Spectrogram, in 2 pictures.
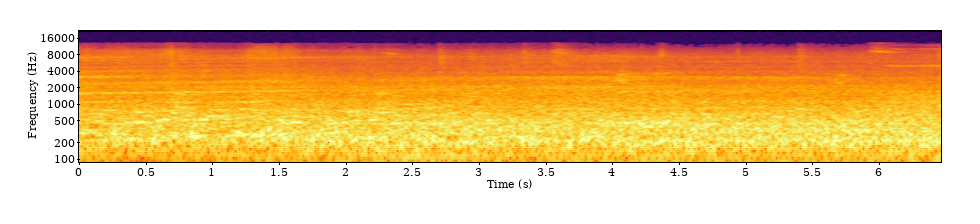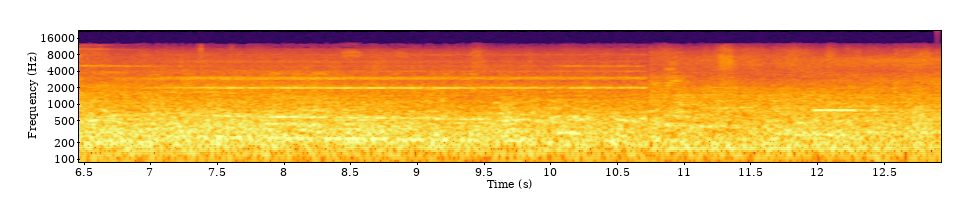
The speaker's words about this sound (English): Right, here comes the DLR train. Docklands Light Railway for the uninitiated.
